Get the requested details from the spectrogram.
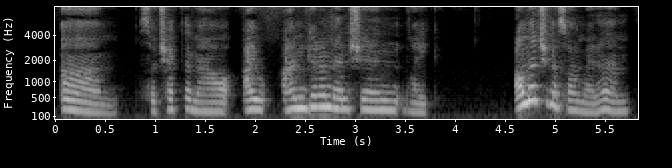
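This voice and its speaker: On her channel, a young woman rambles through song recommendations, packing her casual music chat with ums and likes. Her medium-pitched voice is darkish, with lively intonation and a measured pace.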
